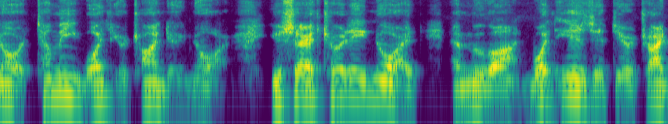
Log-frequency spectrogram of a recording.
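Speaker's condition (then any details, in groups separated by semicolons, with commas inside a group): Brain injury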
